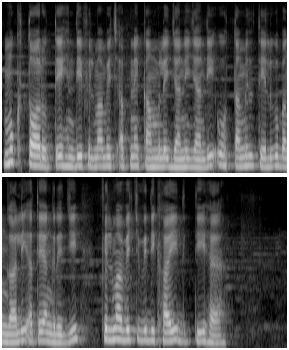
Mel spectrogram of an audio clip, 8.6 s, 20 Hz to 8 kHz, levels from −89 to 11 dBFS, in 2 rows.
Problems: background sounds at intervals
